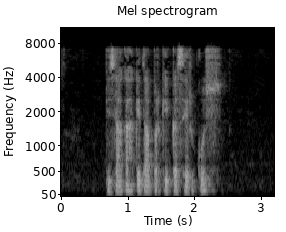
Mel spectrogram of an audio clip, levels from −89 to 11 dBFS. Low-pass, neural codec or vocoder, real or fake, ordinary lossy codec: 7.2 kHz; none; real; Opus, 64 kbps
